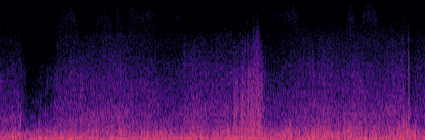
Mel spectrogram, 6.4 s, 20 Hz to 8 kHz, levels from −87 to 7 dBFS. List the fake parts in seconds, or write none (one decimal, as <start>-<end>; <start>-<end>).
0.4-4.2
